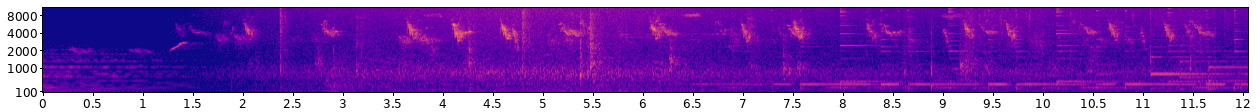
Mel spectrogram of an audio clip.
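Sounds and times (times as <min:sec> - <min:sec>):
music: 0:00.0 - 0:01.5, 0:06.6 - 0:12.0
bird chirping: 0:00.0 - 0:12.0
outdoor background hiss: 0:01.3 - 0:12.0.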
